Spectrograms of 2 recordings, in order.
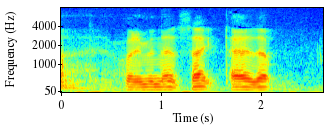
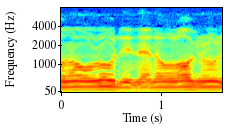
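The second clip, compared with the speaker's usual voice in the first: ordinary talk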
